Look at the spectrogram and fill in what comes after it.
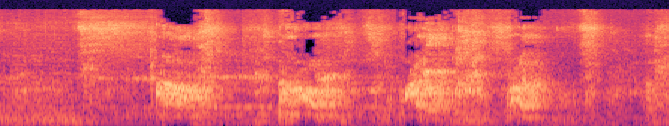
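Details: French Bulldog on an October morning giving a series of four short, nasal, whiny yelps, each rising and falling, spaced under a second apart, with a faint background hiss between them.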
